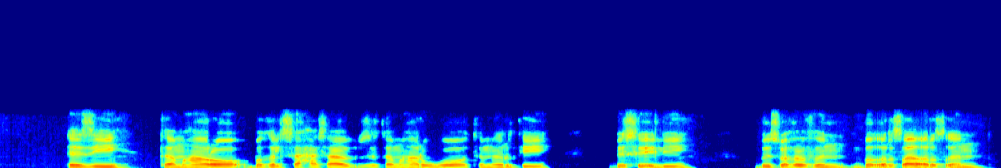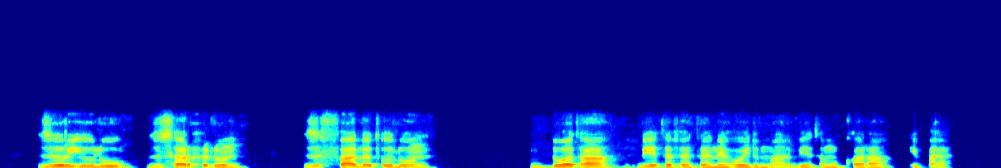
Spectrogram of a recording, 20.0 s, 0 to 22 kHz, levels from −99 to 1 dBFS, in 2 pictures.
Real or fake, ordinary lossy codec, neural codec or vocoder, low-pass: real; Opus, 24 kbps; none; 7.2 kHz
